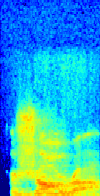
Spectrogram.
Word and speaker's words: genre: for it but genre genre oh yeah that sounded better oh it's hard this one is it's very hard to pronounce well genre french yeah like entrepreneur yeah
